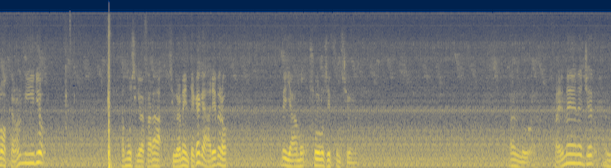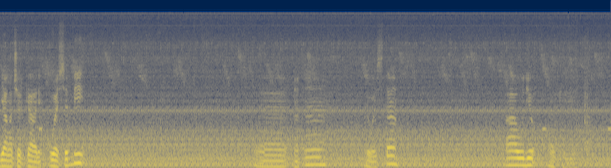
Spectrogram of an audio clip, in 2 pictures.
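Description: A man talks calmly, close by, in short bursts.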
